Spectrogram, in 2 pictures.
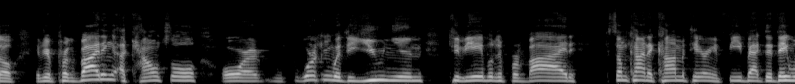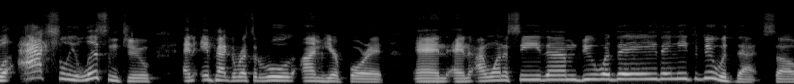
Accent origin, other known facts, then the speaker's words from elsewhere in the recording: Nigeria; we have a tough couple of games as a Nigerian.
